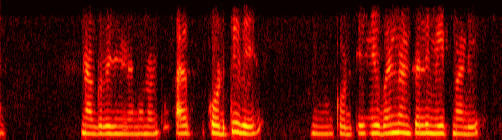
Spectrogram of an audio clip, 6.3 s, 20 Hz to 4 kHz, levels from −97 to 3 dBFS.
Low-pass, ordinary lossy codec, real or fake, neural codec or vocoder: 3.6 kHz; Opus, 16 kbps; real; none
